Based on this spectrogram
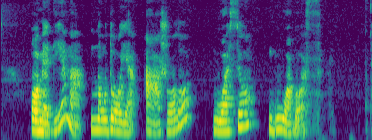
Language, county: Lithuanian, Šiauliai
